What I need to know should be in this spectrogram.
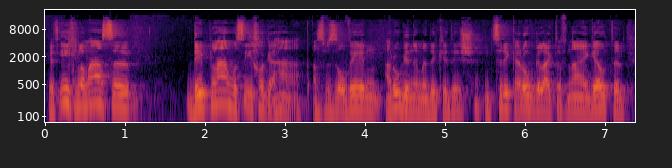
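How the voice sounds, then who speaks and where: A man's voice: mid-range voice, moderate pace, mellow. A man teaching a Talmud study lesson, explaining step by step with rhetorical questions and mixing in Hebrew study terms. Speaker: religious teacher.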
